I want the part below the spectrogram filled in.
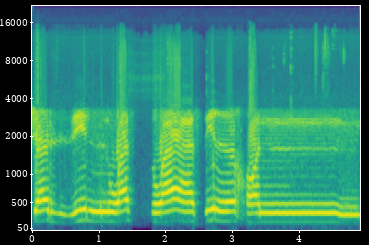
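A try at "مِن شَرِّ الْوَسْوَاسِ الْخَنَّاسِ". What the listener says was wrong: huruf lam jangan di terlalu berat ya diucapkannya syarril real seperti ada tasydidnya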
